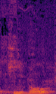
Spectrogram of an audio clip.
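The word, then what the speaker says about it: 希望: Et kibo, c'est la prononciation chinoise des deux idéogrammes.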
